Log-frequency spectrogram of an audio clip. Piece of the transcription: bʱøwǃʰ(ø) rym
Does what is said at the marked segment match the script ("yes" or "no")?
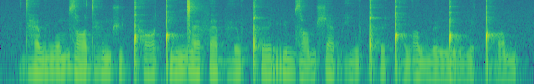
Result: yes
